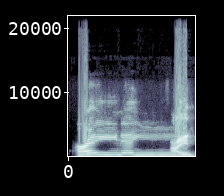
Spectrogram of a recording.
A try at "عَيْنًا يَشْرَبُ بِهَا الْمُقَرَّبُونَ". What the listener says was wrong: عین کو صاف کرے، کلیئر.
